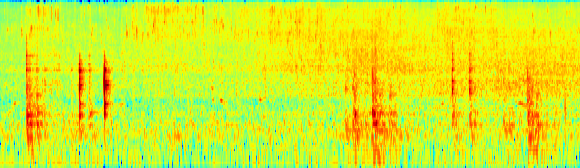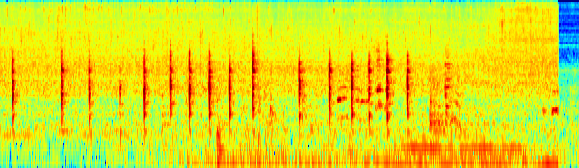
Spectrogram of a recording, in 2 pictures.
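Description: Mushrooms and spinach sizzle and crackle steadily in a hot frying pan, with sharp clicks and scrapes of stirring scattered throughout, no voices.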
